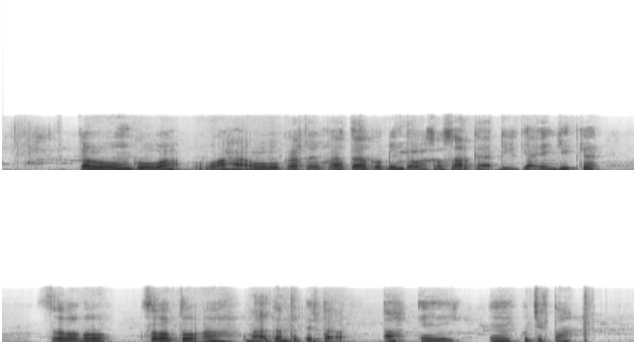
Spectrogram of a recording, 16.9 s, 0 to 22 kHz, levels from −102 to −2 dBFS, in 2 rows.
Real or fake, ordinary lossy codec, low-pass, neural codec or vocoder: fake; none; 7.2 kHz; codec, 16 kHz, 4 kbps, X-Codec, HuBERT features, trained on balanced general audio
